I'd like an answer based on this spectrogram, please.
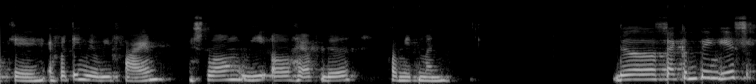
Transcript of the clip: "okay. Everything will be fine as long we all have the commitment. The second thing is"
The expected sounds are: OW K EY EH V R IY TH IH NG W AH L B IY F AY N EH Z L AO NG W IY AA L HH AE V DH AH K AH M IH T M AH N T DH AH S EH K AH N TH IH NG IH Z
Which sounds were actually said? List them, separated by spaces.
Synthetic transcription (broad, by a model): K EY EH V R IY T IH NG W AH L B IY F AY N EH S L AO NG W IY AA L HH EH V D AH K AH M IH T M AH N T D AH S EH K AH N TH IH NG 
